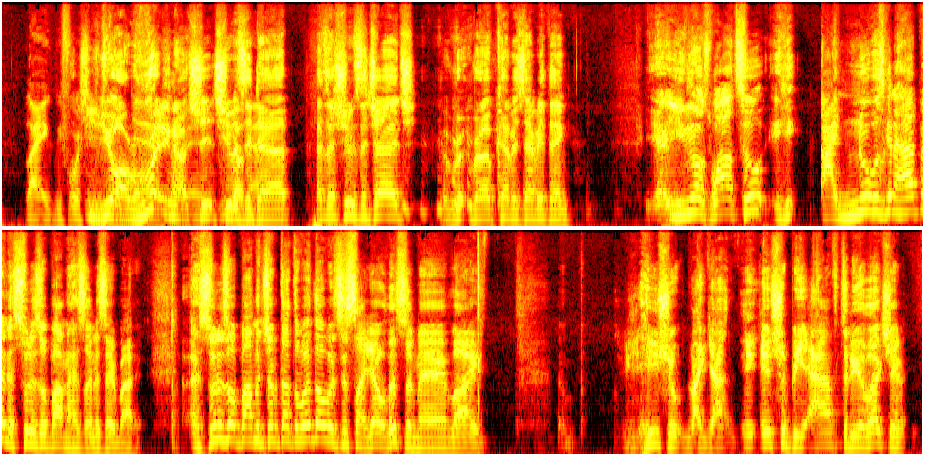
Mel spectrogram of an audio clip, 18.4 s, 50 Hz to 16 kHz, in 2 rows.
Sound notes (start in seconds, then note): 1.9 in donald trump voice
